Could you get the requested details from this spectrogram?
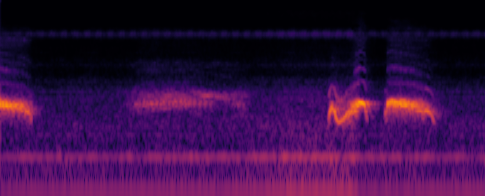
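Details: Luring song of a spotted dove, meant to start other doves singing; a fading coo, a faint drawn-out coo, then two rich rounded coos close together, steady low hum throughout.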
